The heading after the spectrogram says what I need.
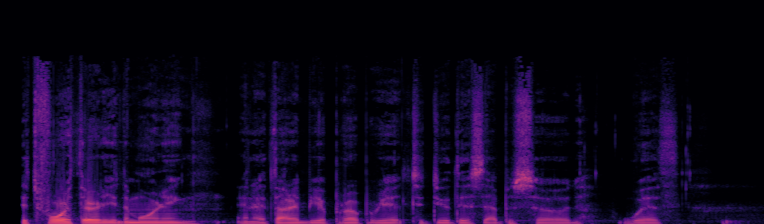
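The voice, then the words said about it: Quiet whispering close to microphone. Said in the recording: “I have to be quiet ... that's why I'm whispering. I'm basically eating my microphone so you could hear me.”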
